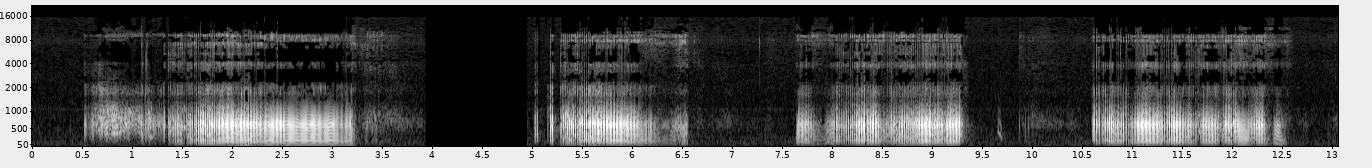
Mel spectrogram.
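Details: Four loud, rattling snores from a sleeping pet at roughly 18 breaths a minute; snoring.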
